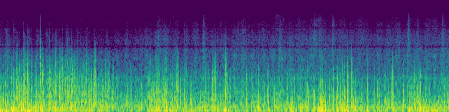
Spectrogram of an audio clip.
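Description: Wind buffeting the microphone at the open carriage window of a moving steam-hauled train, over the running rumble and irregular clatter of the coaches on the track.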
